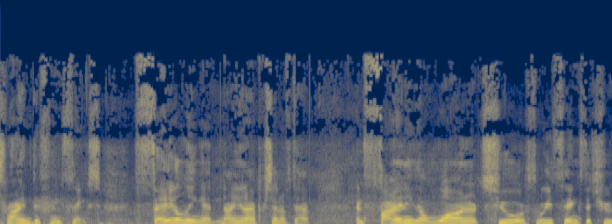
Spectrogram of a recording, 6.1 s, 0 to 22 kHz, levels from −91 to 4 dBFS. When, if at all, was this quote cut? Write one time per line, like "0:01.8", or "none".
none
